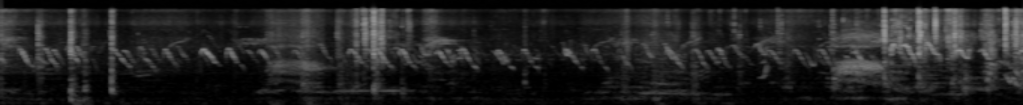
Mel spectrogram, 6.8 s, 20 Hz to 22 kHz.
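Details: Black francolin brood of five 26-day-old chicks, three female and two male, raised in captivity, giving rapid streams of thin descending peeps that overlap constantly, broken by loud knocking clicks.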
